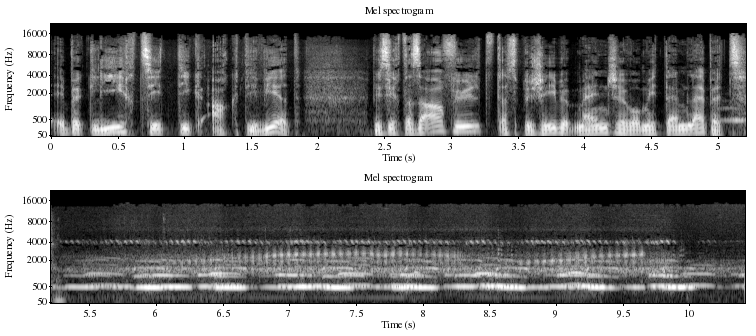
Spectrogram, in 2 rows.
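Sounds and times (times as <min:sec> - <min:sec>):
speech: 0:00.0 - 0:05.5
fire-bellied toads calling in a chorus: 0:05.0 - 0:10.4.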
